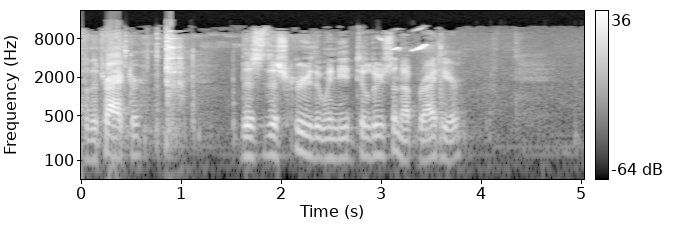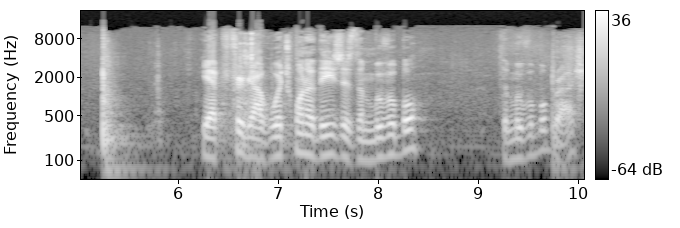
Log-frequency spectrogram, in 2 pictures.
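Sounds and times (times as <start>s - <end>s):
heavy metal part set on bench: 0.4s - 1.2s.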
